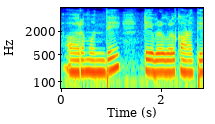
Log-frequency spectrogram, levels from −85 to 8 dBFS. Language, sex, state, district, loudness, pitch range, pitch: Kannada, female, Karnataka, Bidar, -14 LUFS, 180-185 Hz, 180 Hz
